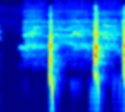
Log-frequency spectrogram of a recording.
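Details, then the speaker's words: Adult with bronchitis, reportedly liquid in the lungs and taking Mucinex, gives three short, forceful wet coughs in quick succession with faint breathy noise between them: a chesty bronchitis cough. "we we all know that long before the cough John had nothing to do with that bronchitis do you hear that that's the liquid in my lungs"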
